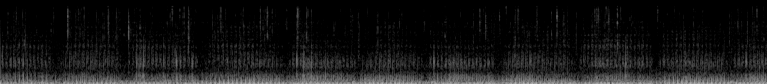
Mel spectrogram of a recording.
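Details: Purring cat alongside a cozy crackling fire: low, throbbing purr rising and falling with each breath roughly every second, overlaid with frequent bright snaps and clicks from the fireplace.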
